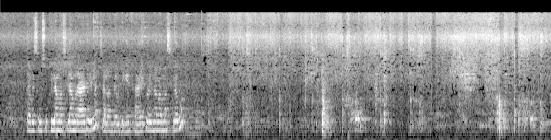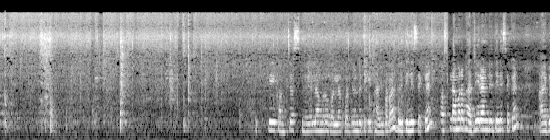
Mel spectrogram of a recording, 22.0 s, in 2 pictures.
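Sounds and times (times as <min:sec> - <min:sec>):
spices sizzling in oil: 0:00.0 - 0:21.3
metal spatula scraping pan: 0:04.0 - 0:12.2.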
